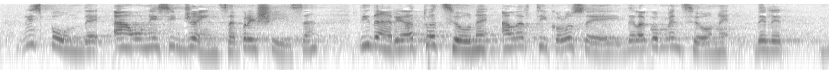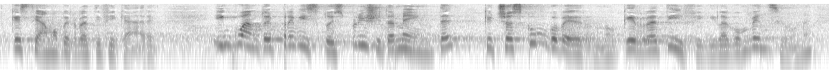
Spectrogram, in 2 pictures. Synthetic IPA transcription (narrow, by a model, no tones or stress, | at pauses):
rispond̪ɪaunezid͡ʒɛnt̪sapɾet͡ʃiːza | d̪id̪aːɾɪlat̪ːuwat̪sːjɔːnɪalːart̪iːkolʊsɛjd̪ɪlːakoɱvent̪sjɔːnɪ | d̪ɪl | kɪst̪jaːmʊpɪrːat̪ifika̰ːɾɪ | iŋkwant̪oɛpːɾevist̪ʊɛsplit͡ʃit̪amɛnt̪ɪk̟ɪt͡ʃːaskuŋɡovɛrnʊk̟ɪrat̪iːfikilakoɱvent̪sjɔ̰ːnɪ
